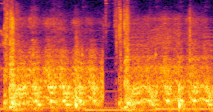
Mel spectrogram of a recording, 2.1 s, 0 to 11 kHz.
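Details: VW Polo 86c breadvan that runs rough, smokes and leaks oil under the cylinder head: the starter spins the engine in a steady, even rhythm after a battery swap, but it never fires or catches. Cranks with no start; the owner suspects the choke.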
